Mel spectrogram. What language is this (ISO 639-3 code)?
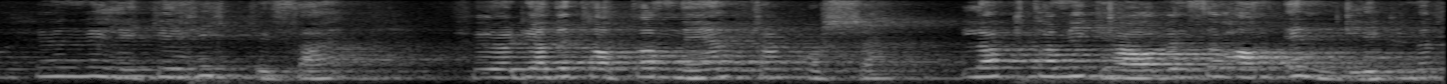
nor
